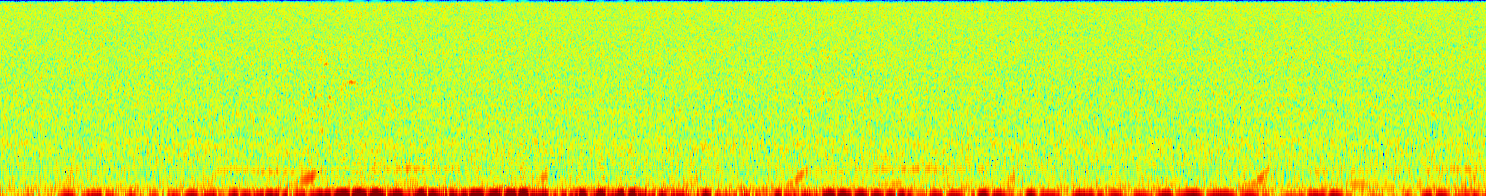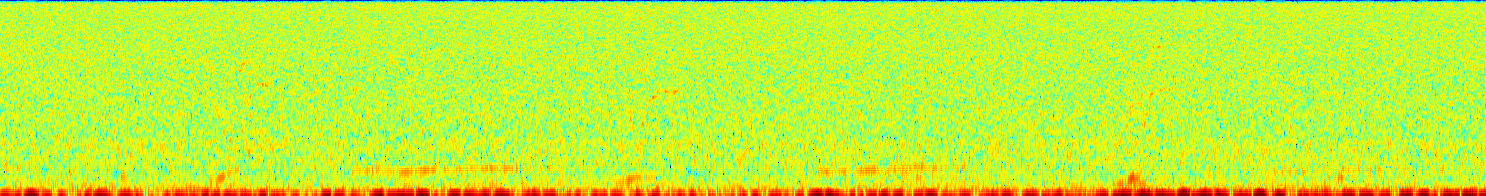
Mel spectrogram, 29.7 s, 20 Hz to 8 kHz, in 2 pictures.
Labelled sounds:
26.4	26.7	humpback whale, 2.0 to 2.1 kHz

